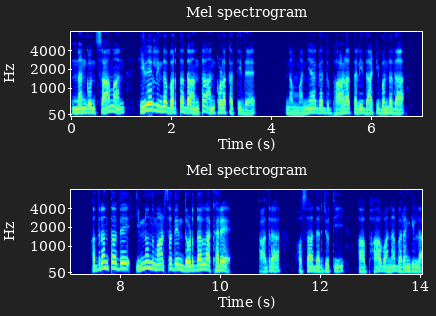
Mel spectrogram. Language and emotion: Kannada, sad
